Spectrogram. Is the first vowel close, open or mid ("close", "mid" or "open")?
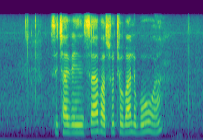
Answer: close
